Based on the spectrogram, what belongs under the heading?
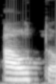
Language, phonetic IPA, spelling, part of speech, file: Polish, [ˈawtɔ], auto, noun, Pl-auto.ogg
